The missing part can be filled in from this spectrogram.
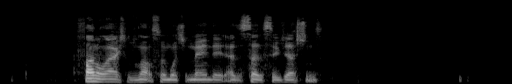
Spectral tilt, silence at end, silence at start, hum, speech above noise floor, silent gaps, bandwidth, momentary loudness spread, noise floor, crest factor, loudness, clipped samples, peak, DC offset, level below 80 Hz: -4 dB/octave; 1.9 s; 0.8 s; none; 45 dB; none; 11.5 kHz; 10 LU; -76 dBFS; 26 dB; -30 LUFS; under 0.1%; -8 dBFS; under 0.1%; -78 dBFS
